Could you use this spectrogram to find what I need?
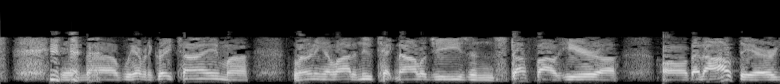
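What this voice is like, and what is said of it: Hoarse, strained voice. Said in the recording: “Excuse me. ... Oh, Lord, I'm losing my voice”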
